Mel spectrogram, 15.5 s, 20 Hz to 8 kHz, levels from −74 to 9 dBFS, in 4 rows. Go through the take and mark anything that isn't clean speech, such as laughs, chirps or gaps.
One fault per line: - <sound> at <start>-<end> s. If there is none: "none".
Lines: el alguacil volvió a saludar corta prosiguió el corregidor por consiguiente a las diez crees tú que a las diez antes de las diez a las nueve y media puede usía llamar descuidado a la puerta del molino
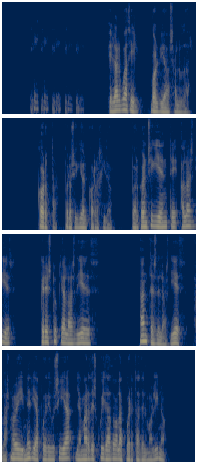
- laugh at 0.6-1.7 s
